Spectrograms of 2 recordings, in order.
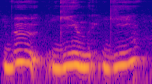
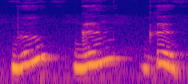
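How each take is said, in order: First: The vowels are pronounced very soft. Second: The vowels are pronounced very hard. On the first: "Пробуем прочитать через букву И" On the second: "Пробуем сначала прочитать через И"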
